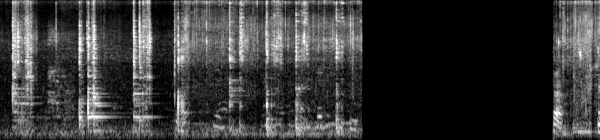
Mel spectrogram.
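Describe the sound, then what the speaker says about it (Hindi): Onions frying in ghee in a home kitchen while being stirred, a steady close sizzle broken by scraping stirs, cutting out briefly and resuming. "घी में हम प्याज डाल रहे हैं, इनको भूनेंगे"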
